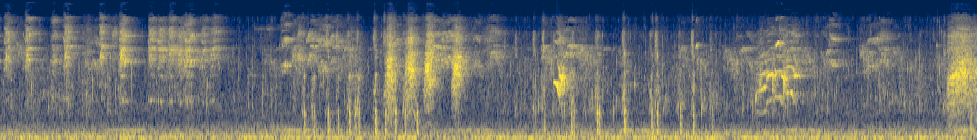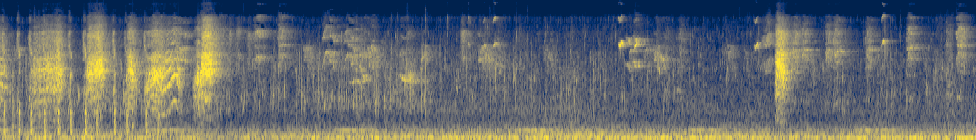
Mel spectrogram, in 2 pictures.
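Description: Birds chirping and squawking in irregular short bursts, over a steady low hum.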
